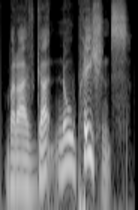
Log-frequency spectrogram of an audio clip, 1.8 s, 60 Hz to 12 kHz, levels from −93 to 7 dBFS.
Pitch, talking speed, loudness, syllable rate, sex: 140 Hz, 165 wpm, -19 LUFS, 5.1 syllables/s, male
